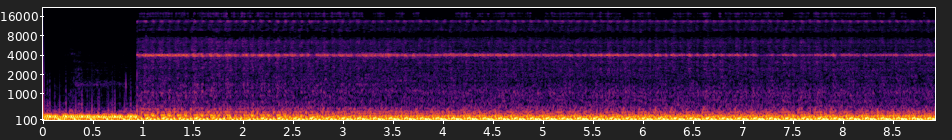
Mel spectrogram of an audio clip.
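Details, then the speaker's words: Supercharged Mustang with manual transmission, engine running with a low rumble and a faint constant howl on top; owner suspects the clutch slave cylinder is failing, not confirmed. "so that note I believe my slave cylinder is getting ready to say bye-bye and when I say that let's check out this noise that it's making give me one second so if y'all listen clearly you hear that that little howling noise"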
